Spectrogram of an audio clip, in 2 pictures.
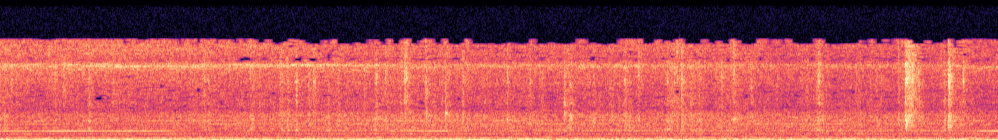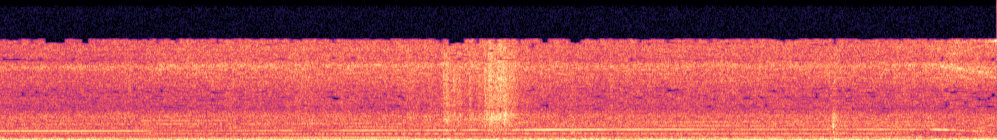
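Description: An airliner's flap drive whines over the steady low roar of the cabin while the trailing-edge flaps extend. Its pitch rises slightly, then falls away sharply near the end as the drive stops.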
